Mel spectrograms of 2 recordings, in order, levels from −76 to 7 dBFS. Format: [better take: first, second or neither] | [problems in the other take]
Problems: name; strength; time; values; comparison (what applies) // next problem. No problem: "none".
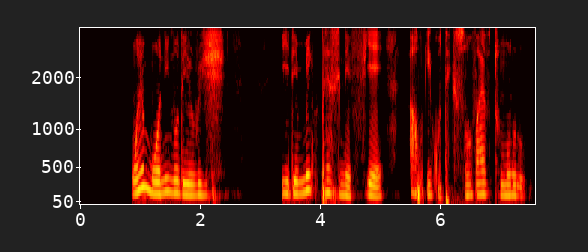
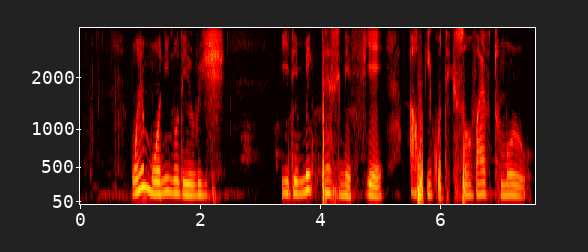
second | noise reduction (neural mask model DeepFilterNet 3)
